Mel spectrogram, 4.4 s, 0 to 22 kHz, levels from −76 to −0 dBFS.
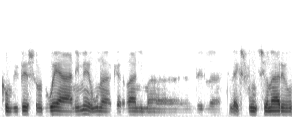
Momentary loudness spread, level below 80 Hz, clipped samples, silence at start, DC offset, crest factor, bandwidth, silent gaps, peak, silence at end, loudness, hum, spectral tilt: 18 LU; -72 dBFS; under 0.1%; 0.05 s; under 0.1%; 18 dB; 4.1 kHz; none; -6 dBFS; 0 s; -24 LUFS; none; -9 dB/octave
